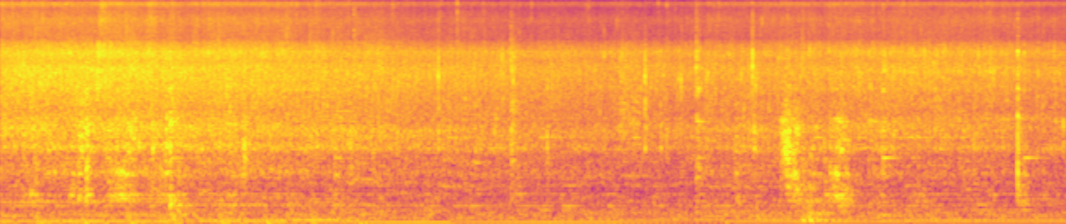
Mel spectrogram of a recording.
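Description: Ginger-garlic paste frying in hot oil for beef pulao, a steady close sizzle with occasional stirring scrapes and louder bursts.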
